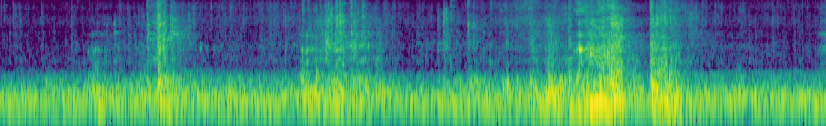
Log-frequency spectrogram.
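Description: Metal armour clanks and scrapes.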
